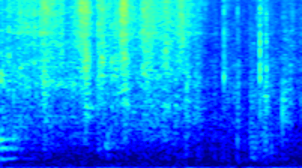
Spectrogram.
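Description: Faint crinkling and rustling of trading-card packs and a cardboard box being handled, a run of small irregular crackles that fade toward the end.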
